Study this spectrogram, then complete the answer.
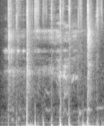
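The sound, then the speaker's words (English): A rapid flurry of soft, wet slaps and squelchy thuds as wet hot dogs are dumped onto the ground with a microphone held close to the ground, landing in an irregular cluster with no voices. “You put the microphone close to the ground, and then you just dump all the wet hot dogs on the ground, and they're...”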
